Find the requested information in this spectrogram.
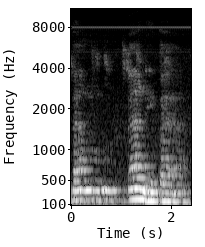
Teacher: Keluar dari bibir, dari kedua bibir bagian dalam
